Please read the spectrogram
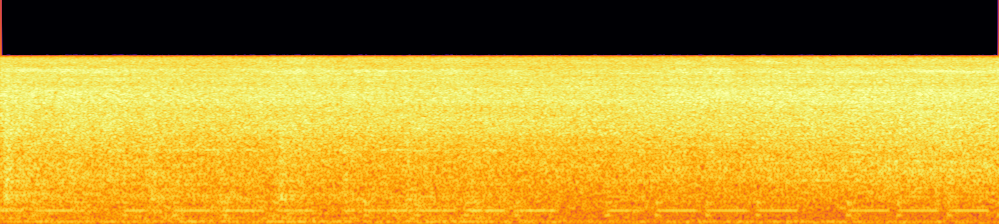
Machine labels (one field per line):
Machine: slide rail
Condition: normal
